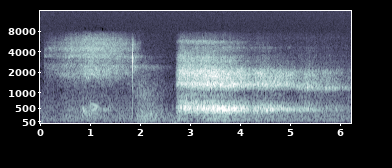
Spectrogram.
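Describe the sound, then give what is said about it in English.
A person doing a breathing exercise takes a slow, airy inhale, then a brief pause with a small click, followed by a longer, louder, breathy exhale, with no talking. “Breathe deeply in and out and then up into your heart.”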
